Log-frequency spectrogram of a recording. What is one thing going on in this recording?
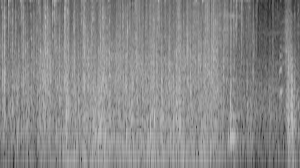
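Carriage wheels rumble over cobblestones.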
